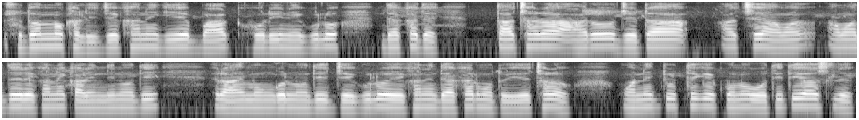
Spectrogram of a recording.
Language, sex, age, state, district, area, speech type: Bengali, male, 18-30, West Bengal, North 24 Parganas, rural, spontaneous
